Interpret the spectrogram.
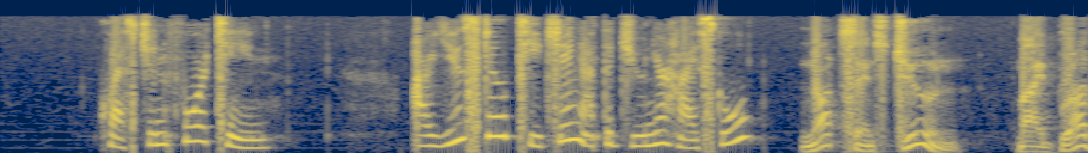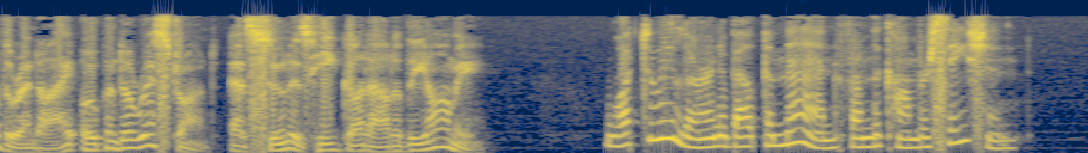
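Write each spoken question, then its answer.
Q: What do we learn about the man from the conversation?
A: He stopped teaching in June and now runs a restaurant with his brother.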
